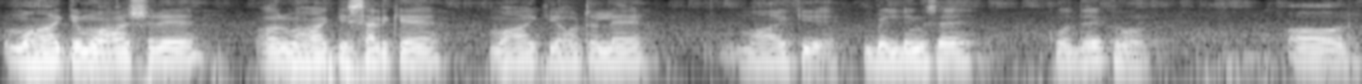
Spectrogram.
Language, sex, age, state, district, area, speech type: Urdu, male, 18-30, Bihar, Saharsa, rural, spontaneous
